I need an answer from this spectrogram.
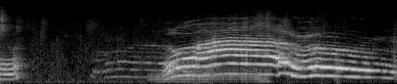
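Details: Black-and-white cat and a rival in a third fight: a short cry, a quiet pause, then a loud, strained yowl that rises, wavers and trails off downward.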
